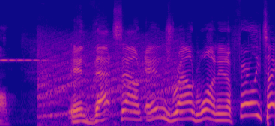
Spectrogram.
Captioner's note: alarm blaring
